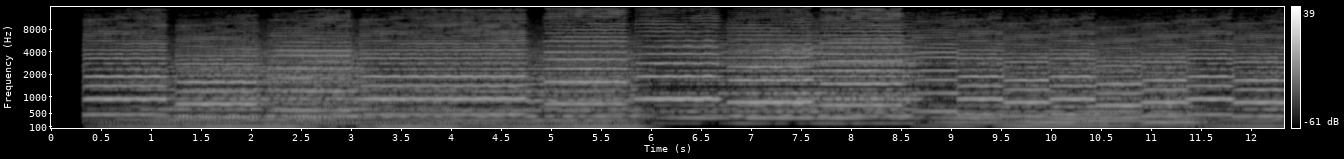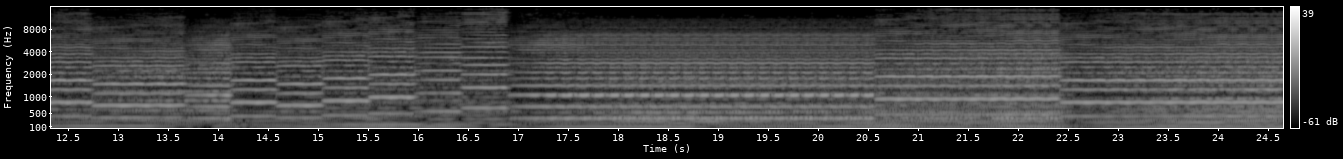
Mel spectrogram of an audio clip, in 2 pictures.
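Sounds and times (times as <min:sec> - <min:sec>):
soft synth violin: 0:00.3 - 0:24.6.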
